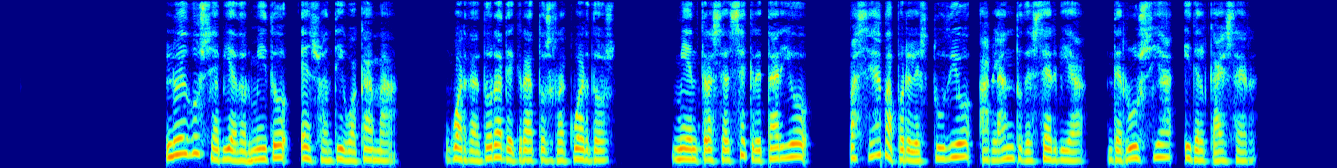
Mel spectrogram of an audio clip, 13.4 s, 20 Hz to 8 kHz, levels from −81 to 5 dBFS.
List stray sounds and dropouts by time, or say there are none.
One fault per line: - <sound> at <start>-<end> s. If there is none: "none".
none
